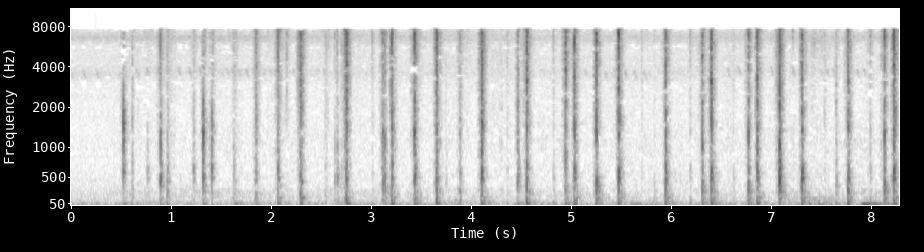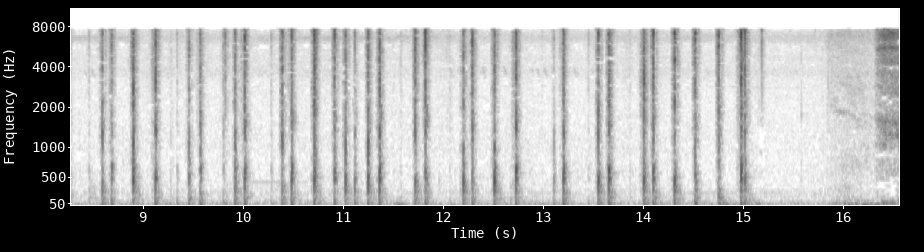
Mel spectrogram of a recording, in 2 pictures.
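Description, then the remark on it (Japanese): Professional drummer Mishima Rakko plays a fast, driving Japanese festival matsuri-bayashi rhythm on drums as music to cheer up Japan, sharp clicking strikes in dense repeating patterns with accented beats, heard alone without voices for the whole stretch. “今日の対談は、プロのドラムの奏者でいらっしゃいます三島ラッコさんをお招きいたしまして、日本を元気にする音楽ということで、独特のこの祭り囃子のリズムですね、まあ、この凄さをですね、皆さんに聞いていただきました。”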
